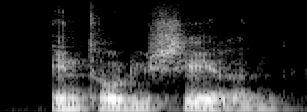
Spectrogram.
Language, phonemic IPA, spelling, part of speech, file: Dutch, /ˌɪntrodyˈserə(n)/, introduceren, verb, Nl-introduceren.ogg
- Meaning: to introduce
